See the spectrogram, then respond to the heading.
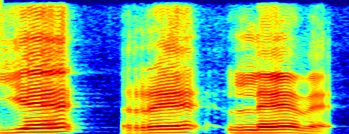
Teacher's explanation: स्वरतंत्रीय खूब कंपन कर रही है। अघोष नहीं है बेटा, सघोष।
